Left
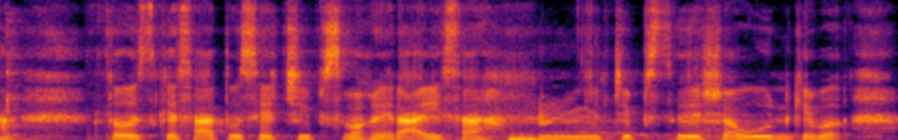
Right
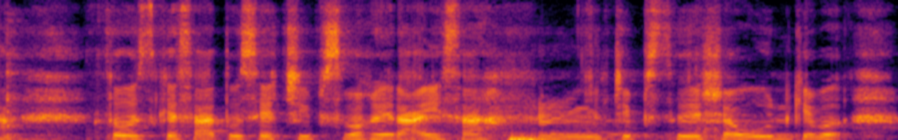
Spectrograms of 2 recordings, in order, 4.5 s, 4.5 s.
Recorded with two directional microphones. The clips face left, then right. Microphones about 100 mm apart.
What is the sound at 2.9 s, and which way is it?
Speech, 25° left (ahead or behind).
